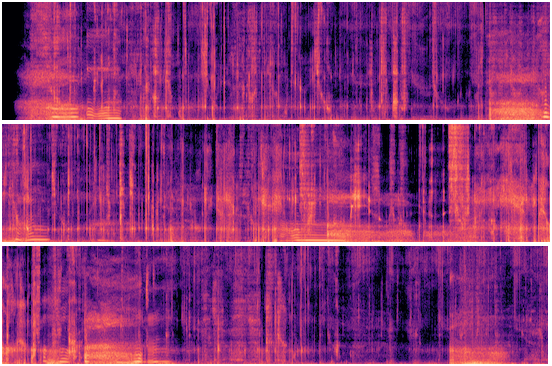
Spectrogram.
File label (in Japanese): キス＆耳舐め; 人妻×痴女; 淫語; オチンポおねだり～即ヌキ特化チン媚びバイノーラル～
